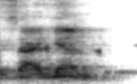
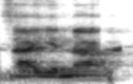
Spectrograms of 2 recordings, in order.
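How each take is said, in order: First: The word ends on the final consonant. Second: The word ends with an added final vowel. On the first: The speaker calls it right. "we would say Zayan" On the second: The speaker calls it wrong. "instead of saying Zayanah"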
